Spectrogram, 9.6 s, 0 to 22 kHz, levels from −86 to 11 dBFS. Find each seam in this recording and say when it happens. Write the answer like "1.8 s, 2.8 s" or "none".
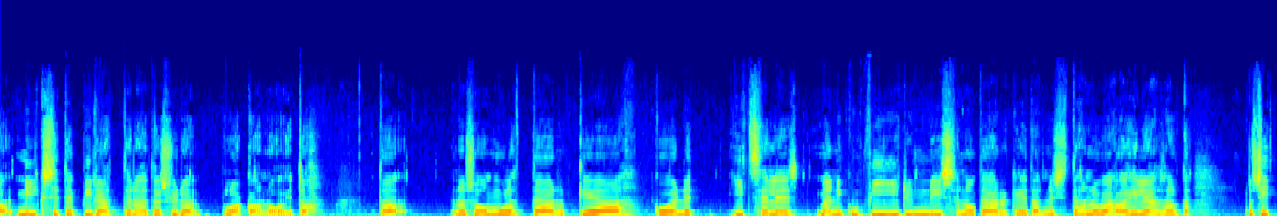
2.8 s, 4.9 s, 7.3 s, 8.4 s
